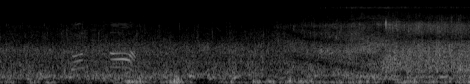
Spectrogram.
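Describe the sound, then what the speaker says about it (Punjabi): Fast-flowing water rushes steadily through an irrigation channel outdoors, a continuous broadband wash with some wind buffeting the microphone throughout. "ਵੋ ਪਾਣੀ ਦੇਖ ਕਿੰਨੀ ਸਪੀਡ ਨਾਲ ਜਾ ਰਿਹਾ"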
